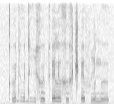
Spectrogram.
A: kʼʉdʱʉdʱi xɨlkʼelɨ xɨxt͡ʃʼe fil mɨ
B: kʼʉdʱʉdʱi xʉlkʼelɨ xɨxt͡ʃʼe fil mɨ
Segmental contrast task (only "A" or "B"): B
